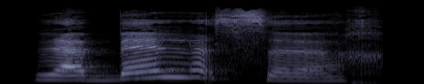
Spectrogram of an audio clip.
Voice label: "la belle-soeur", French

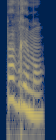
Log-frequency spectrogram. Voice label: "pas vraiment", French

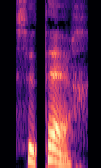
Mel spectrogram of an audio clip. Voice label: "se taire", French

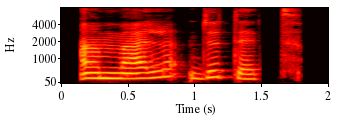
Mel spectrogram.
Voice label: "un mal de tête", French

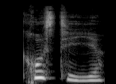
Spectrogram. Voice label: "croustille", French

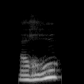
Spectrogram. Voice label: "roux", French

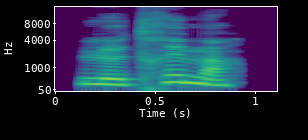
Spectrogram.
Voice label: "le tréma", French

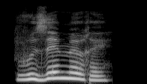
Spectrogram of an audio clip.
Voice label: "vous aimerez", French

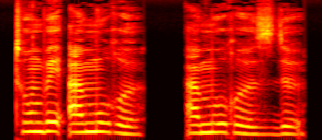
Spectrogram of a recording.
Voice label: "tomber amoureux amoureuse de", French

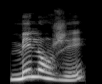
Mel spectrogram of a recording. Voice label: "mélanger", French

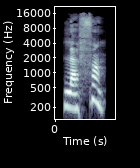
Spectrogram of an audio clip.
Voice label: "la fin", French

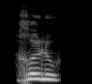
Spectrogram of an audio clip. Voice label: "relou", French

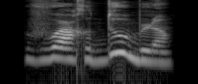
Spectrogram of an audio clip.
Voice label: "voir double", French

